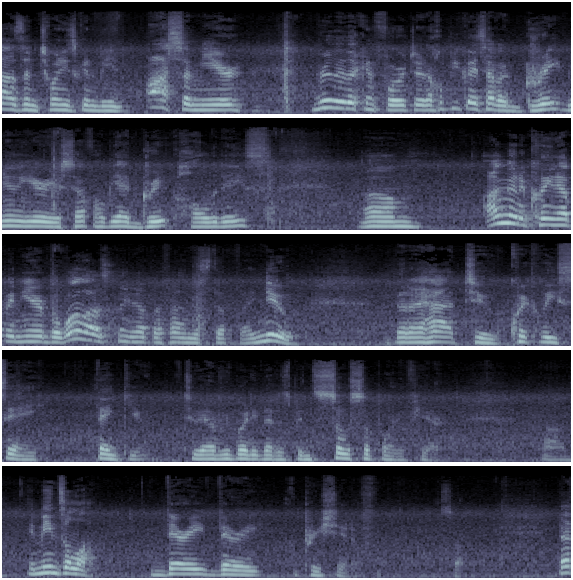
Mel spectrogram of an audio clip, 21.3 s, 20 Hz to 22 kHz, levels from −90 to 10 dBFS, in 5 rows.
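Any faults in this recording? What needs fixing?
Nothing stood out on listening, so there is nothing here that needs fixing.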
